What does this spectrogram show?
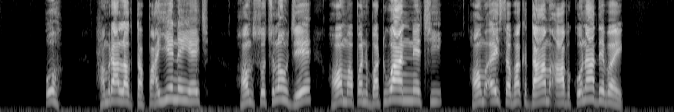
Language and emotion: Maithili, fearful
